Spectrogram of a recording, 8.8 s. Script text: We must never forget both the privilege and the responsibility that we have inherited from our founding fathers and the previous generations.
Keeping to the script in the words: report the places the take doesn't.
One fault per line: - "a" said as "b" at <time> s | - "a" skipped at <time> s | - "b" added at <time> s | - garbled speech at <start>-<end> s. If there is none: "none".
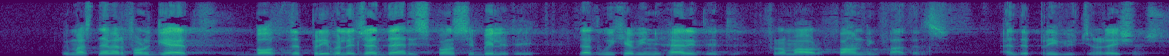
none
